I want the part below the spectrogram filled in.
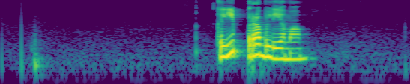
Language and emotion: Russian, neutral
